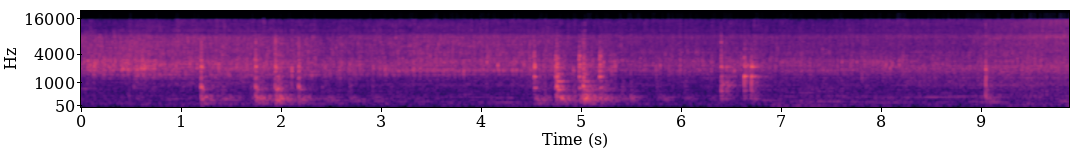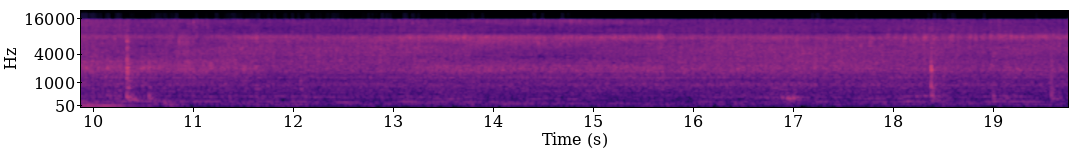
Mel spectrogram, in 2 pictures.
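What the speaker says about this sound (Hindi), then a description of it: "कढ़ाई हमने रख दी थी और ऑयल भी डाल दिया है। और अब हम इसमें डालेंगे प्याज।" Onions fry in oil in a karahi for chicken karahi, a steady bright sizzle throughout with several clattering stirs early on, close and without speech.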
